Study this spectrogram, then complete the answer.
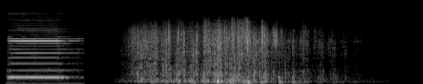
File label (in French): klaxson et envol; au secours du professeur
